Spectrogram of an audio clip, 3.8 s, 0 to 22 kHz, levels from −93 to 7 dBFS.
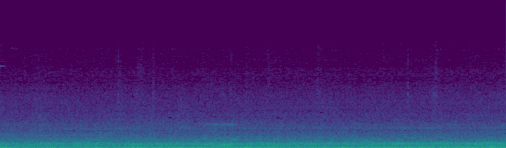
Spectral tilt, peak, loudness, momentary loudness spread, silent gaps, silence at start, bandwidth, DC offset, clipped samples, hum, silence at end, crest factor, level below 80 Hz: -8 dB/octave; -22 dBFS; -38 LUFS; 2 LU; none; 0 s; 11 kHz; under 0.1%; under 0.1%; none; 0 s; 14 dB; -40 dBFS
